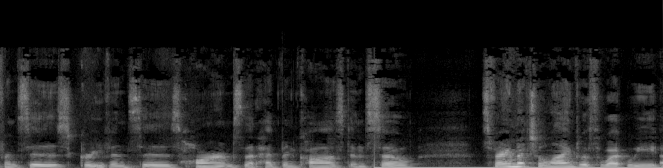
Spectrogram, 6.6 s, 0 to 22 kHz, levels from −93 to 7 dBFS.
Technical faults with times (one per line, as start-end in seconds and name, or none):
3.74-6.63 DC step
